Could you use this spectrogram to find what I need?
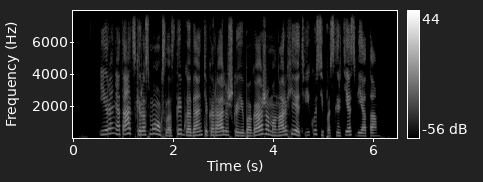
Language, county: Lithuanian, Panevėžys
